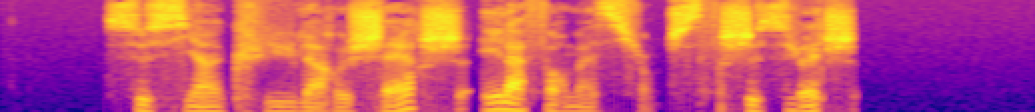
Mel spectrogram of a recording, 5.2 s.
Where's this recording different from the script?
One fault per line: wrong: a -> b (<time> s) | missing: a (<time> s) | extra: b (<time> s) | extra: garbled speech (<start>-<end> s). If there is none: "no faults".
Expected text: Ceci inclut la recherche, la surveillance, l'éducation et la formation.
missing: la surveillance l'éducation (2.3 s)
extra: garbled speech (3.3-4.3 s)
